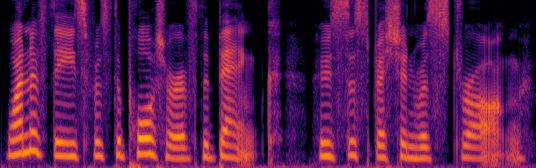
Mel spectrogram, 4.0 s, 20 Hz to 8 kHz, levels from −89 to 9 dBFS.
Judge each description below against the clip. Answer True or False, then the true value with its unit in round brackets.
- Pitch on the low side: False (230 Hz)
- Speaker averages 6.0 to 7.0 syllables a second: False (5.2 syllables/s)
